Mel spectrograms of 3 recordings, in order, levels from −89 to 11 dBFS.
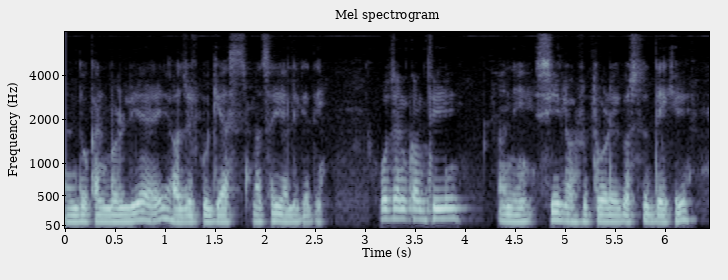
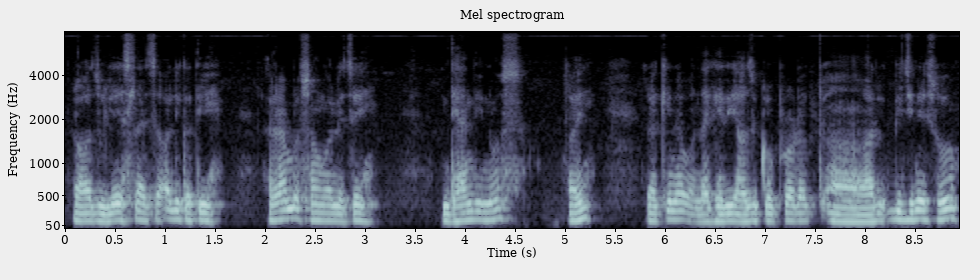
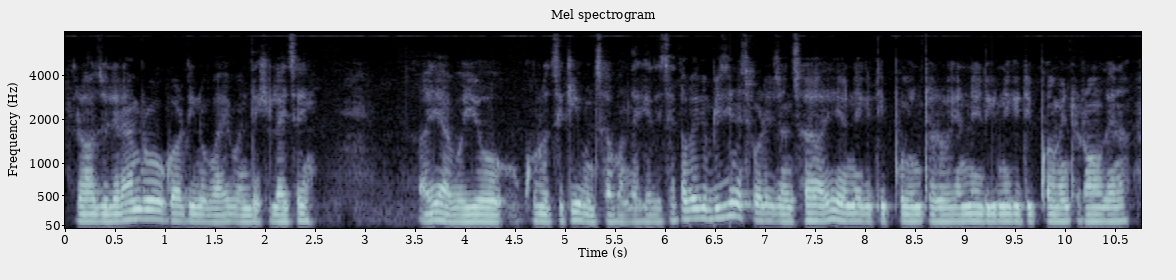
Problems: background sounds at intervals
